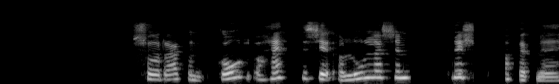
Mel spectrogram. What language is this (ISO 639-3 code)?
isl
